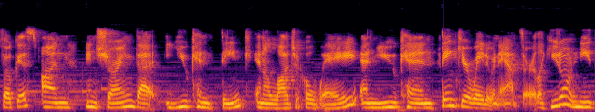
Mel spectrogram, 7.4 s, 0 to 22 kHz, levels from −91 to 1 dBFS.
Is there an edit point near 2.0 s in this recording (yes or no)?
yes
